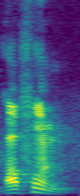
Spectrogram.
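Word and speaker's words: often: evening evening অথন না অফ টির উচ্চারণ নাই অফ এই ইটা অচ্চ হয়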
